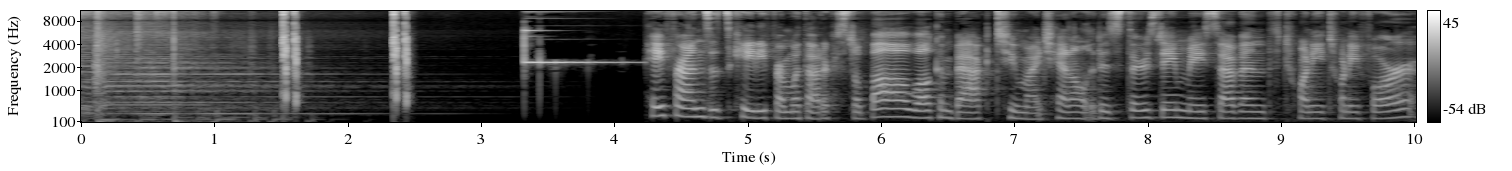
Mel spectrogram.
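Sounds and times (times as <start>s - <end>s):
notification bell ding: 3.3s - 4.3s.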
